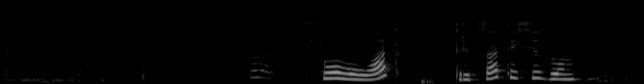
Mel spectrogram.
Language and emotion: Russian, neutral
